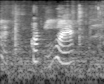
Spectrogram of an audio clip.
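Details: Indian ringneck parakeet kept as a pet, chattering to its owner: one brief warbling, wavering speech-like phrase with a rising then falling bend, a soft click before it.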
